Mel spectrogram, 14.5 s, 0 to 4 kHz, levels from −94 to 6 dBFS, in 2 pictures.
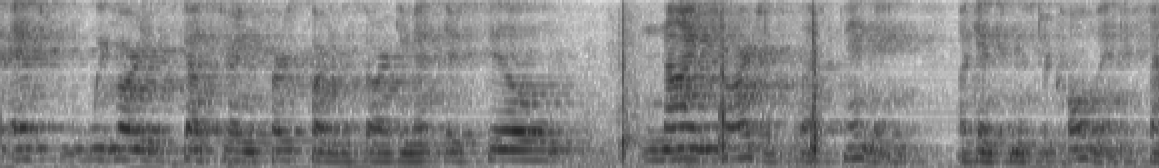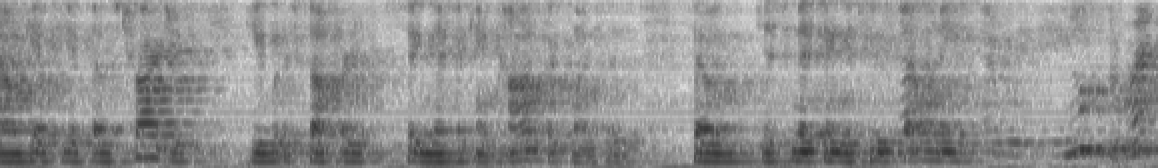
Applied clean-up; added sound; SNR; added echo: none; Run; 4 dB; reverberation time 1.0 s.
